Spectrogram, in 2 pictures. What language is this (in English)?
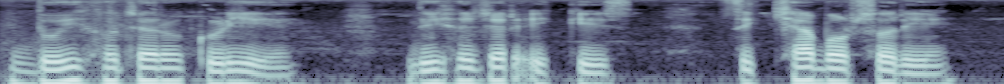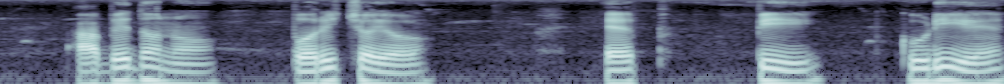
Odia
